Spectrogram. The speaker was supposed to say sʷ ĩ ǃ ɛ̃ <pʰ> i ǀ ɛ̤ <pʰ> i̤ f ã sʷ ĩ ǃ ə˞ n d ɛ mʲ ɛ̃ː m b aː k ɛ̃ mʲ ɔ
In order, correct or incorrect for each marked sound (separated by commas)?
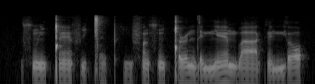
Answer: incorrect, correct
